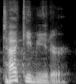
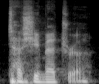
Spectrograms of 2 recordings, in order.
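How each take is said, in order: First: It is said with an American pronunciation. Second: It is said with a French pronunciation. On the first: "we in the United States, we would say ta tachymeter" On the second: "I didn't know that's how you said it in French"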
